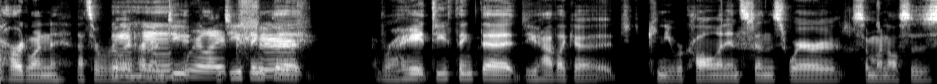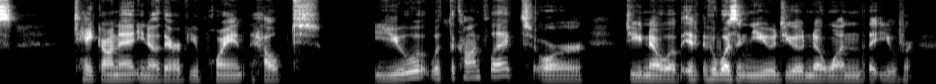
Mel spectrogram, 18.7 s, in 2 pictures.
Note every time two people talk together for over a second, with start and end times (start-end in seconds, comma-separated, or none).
1.1-3.0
